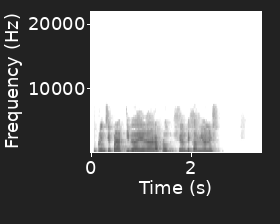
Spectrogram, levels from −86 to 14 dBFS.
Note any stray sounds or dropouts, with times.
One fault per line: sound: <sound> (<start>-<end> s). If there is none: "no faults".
no faults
